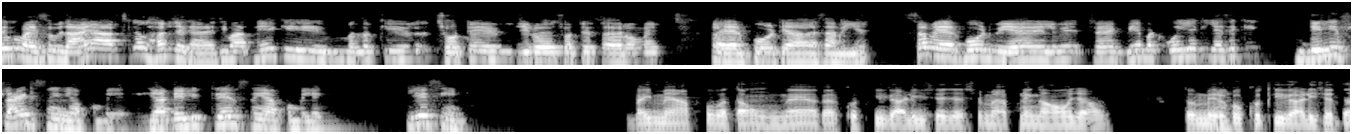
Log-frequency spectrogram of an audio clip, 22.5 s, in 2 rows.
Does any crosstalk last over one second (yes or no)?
no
